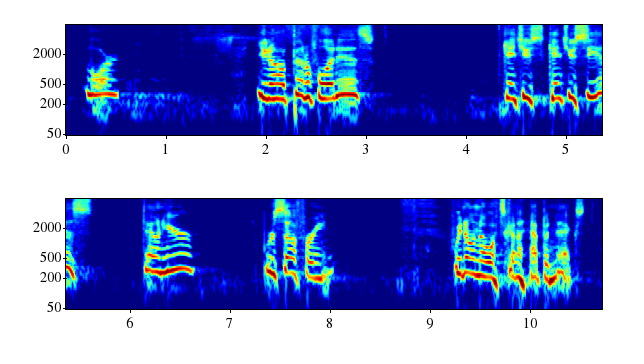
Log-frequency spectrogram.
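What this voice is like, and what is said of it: Whiny pleading voice. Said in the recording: “employs the whiny voice at this point. Have you ever used the whiny voice”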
